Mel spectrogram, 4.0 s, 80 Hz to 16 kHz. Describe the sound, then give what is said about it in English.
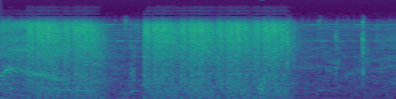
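Rapid gunfire in the video game Left 4 Dead 2 rattles in a dense, loud, continuous burst for about three seconds, then drops away to quieter background noise with a faint click or two. “Probably should not step in front of the fucking bullet fire”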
